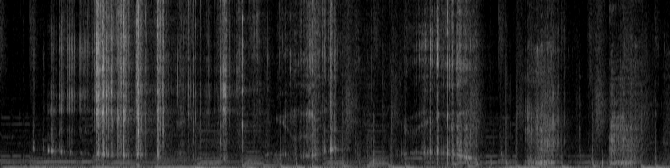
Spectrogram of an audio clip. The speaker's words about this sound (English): Okay. You hate the sound of people chewing. Here we go. Just a forewarn. But this is for you ASMR people. If you don't like the sound of people chewing, tune out now.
